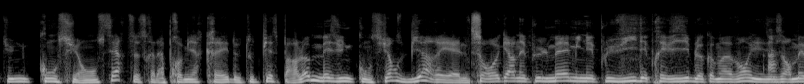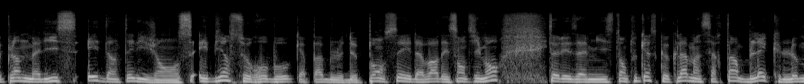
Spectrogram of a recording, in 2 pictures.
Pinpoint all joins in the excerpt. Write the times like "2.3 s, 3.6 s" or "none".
1.0 s, 4.7 s, 13.5 s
